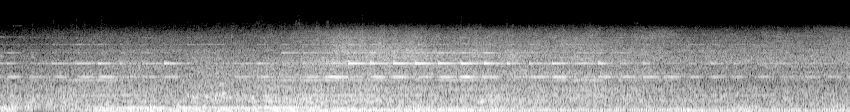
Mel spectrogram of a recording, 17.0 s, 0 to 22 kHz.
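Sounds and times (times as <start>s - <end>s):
high ringing tone: 0.0s - 17.0s
steam locomotive rumbling: 0.0s - 17.0s.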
